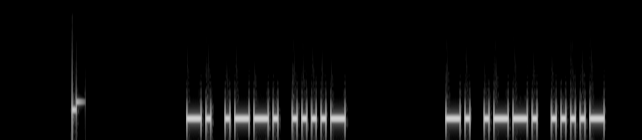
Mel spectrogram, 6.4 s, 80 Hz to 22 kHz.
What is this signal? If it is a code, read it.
Morse code, heard as a keyed tone, about 25 wpm, 700 Hz. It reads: NP4 NP4
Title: USA Call Sign Prefixes - Repeated 2x - 25wpm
